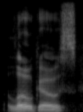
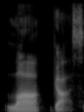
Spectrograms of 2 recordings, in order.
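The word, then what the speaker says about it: λόγος: that i'll give you watch out for the omicron several students want to read that as a long o sound so for example they'll say logos but it should be a short o sound so la gas that ah sounds lagos so one tip for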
